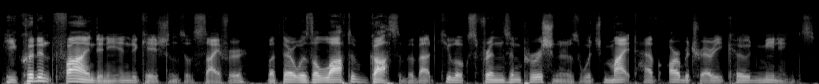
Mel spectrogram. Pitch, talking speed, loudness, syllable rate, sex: 95 Hz, 185 wpm, -22 LUFS, 5.2 syllables/s, male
